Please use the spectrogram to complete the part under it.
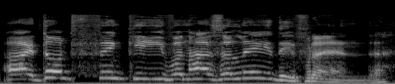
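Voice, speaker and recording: Old busybody sidekick, colloquial, high bright voice, radio-play style. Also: male voice, big pitch swings, slow pace, full character voice. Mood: meddling. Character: meddlesome, good-natured old male contact man. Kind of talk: 1930s radio adventure acting.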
